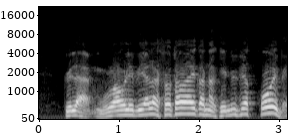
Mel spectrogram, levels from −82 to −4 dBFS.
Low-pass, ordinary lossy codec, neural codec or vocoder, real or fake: 14.4 kHz; AAC, 64 kbps; none; real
